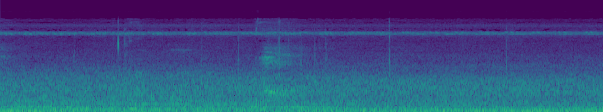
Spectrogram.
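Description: Crickets trilling: one steady, unbroken high note, over a low steady hum and a few faint clicks.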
